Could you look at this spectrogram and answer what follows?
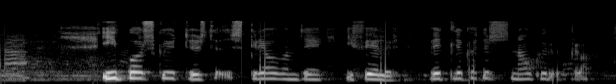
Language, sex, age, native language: Icelandic, female, 12, Icelandic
